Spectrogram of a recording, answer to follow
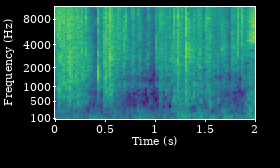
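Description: Foil Magic: The Gathering booster-pack wrapper crinkling and crackling in the hands as it is worked open, with many quick irregular crackles.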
